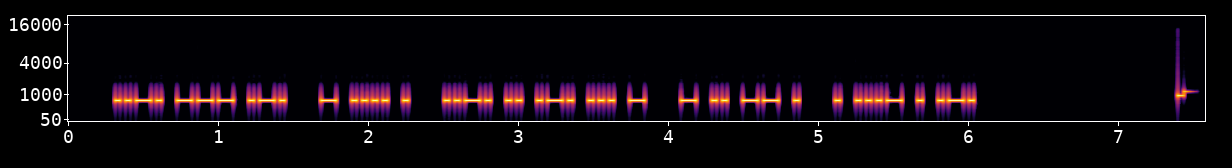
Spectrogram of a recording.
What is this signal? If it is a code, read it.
Morse code, heard as a keyed tone, about 34 wpm, 700 Hz. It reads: FOR THE FIRST TIME EVER
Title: Sets of 5 Words Encore2 35wpm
